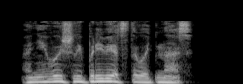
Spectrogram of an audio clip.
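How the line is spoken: Whisper. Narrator (Russian): прошептал он

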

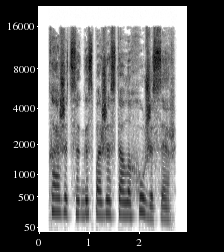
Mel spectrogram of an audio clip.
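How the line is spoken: Unusually trembling voice. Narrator (Russian): сказала она необычно подрагивающим голосом

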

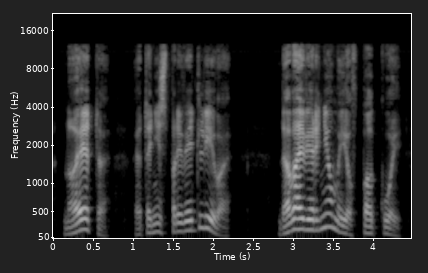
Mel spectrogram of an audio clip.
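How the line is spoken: Pleading exclamation. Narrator (Russian): воскликнул я, пытаясь воззвать к его разуму

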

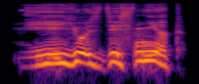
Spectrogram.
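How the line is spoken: Hoarse male voice. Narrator (Russian): прохрипел другой мужской голос

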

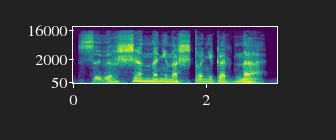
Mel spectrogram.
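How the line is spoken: Hissing. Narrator (Russian): прошипела

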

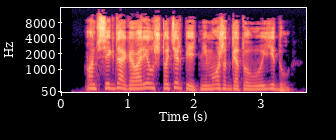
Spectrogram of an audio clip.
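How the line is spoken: Plain. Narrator (Russian): ответила Ада

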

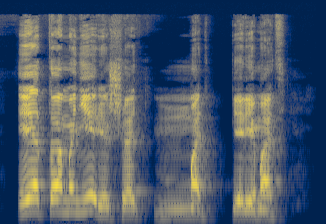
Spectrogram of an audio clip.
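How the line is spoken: Growling, clear Russian, Italian. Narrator (Russian): на очень чистом и доступном русском рычал итальянец

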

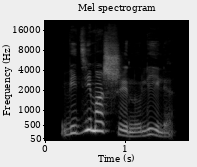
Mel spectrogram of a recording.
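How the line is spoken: Calm reply. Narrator (Russian): Спокойно отвечает мамуля

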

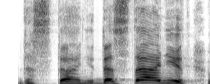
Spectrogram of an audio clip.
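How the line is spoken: Exclamation. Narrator (Russian): воскликнул Алеша

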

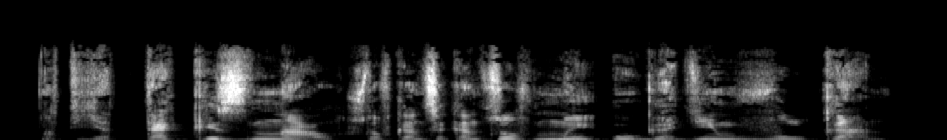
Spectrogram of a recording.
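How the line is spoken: Grumbling. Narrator (Russian): проворчал Пончик

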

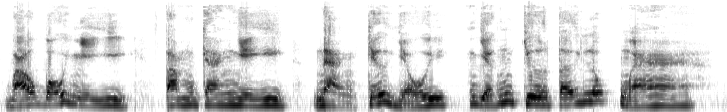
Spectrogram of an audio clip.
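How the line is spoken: Gleeful laughing. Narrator (Vietnamese): Mai lão bản cười hớn hở nói

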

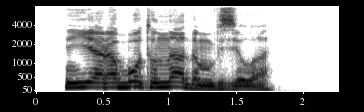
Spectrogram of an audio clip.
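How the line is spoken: Cold woman's reply. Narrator (Russian): холодно ответила женщина

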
